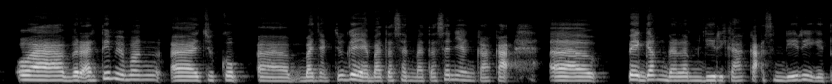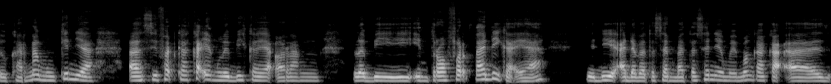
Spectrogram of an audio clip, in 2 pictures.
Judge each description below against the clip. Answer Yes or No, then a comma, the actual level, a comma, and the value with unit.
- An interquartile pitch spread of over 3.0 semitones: No, narrow, 2.6 semitones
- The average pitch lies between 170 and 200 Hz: Yes, medium, 185 Hz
